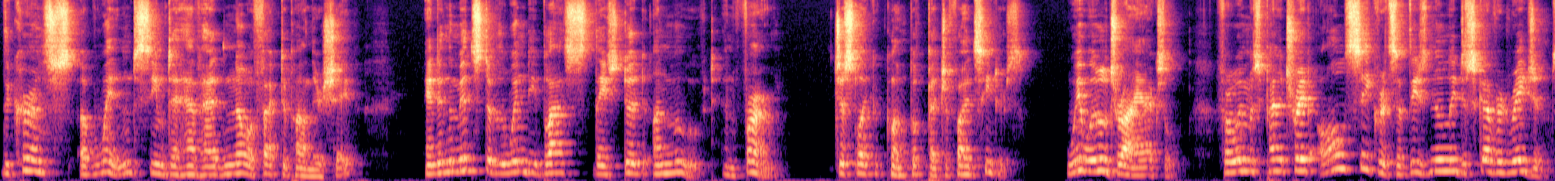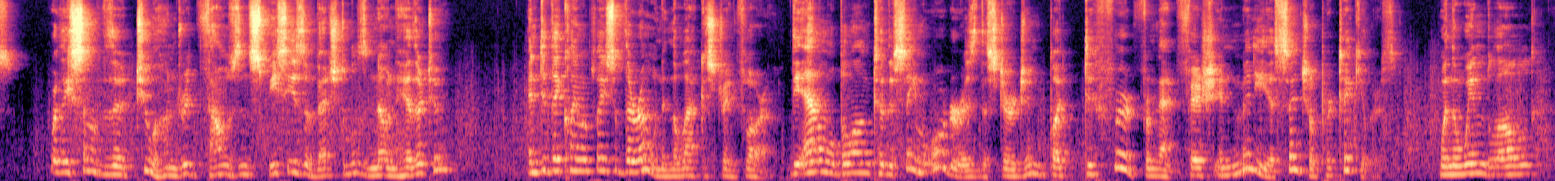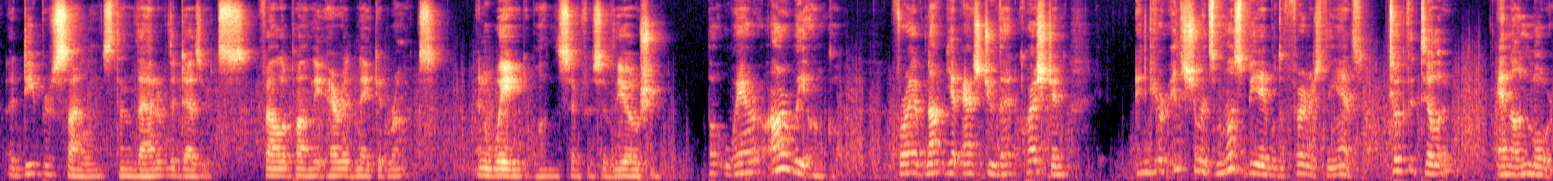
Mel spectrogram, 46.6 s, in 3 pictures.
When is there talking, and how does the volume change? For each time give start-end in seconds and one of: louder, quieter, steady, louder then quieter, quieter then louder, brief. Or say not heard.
0.0-46.5 steady.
